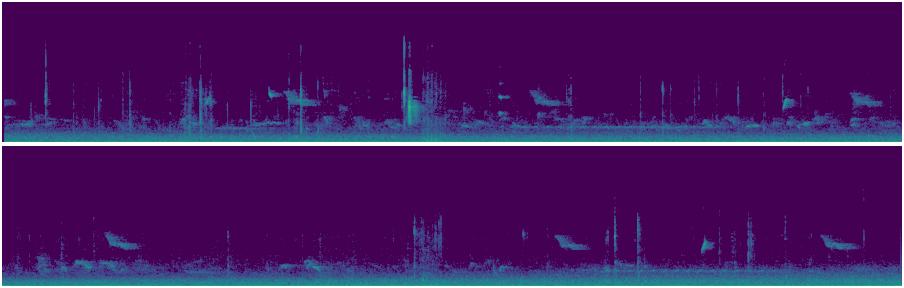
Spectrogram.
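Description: Wild songbirds calling around a backyard suet feeder: scattered short, high chirps about once a second and two level trills of about two seconds each, one about five seconds in and one near the end. A single sharp click about four seconds in, over a steady low rumble.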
